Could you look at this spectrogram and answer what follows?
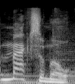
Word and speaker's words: Maxymo: The Maximo app, which is spelled Maxymo, it helps Uber, Lyft, and Grubhub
